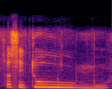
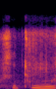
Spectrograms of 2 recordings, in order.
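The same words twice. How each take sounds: First: "tout" slow and stretched, higher; stressing softness. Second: Said in the usual way. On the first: Shown as a demonstration. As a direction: lean on "tout mou", drawn out.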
